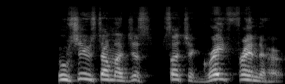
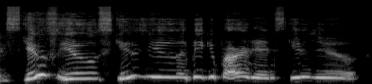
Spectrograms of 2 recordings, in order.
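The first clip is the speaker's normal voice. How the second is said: higher, indignant excuse you; offended woman; 8 semitones higher, slower than usual. Retold or imitated. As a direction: play the affronted lady. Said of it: "she was like".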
